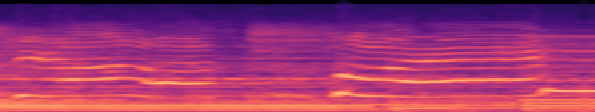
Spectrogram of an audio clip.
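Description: Gospel song: a woman sings long, sliding high notes over sustained backing chords, which shift near the end.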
